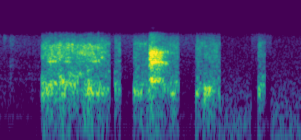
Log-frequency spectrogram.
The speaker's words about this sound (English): Is that him coughing? I don't know. He does have a bit of a cough. Not always. He's coughing home. No, I think that was my little dog barking in the next room. Oh, okay.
